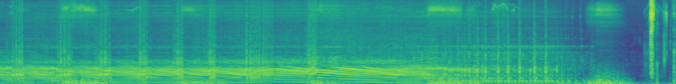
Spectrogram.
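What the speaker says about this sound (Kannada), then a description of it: "ಹಂಗೆ ಒಂದು ಸತಿ ಸ್ಟಾರ್ಟ್ ಮಾಡಿ ತೋರಿಸ್ತೀನಿ." A Suzuki Shogun motorcycle engine starts and revs hard, its pitch sweeping up and down in repeated loud, close throttle blips with clattery mechanical noise throughout, then cutting off abruptly near the end.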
